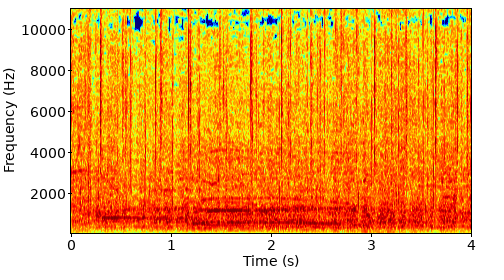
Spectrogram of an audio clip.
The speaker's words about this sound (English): You guys hear the booing? They weren't booing Pence.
